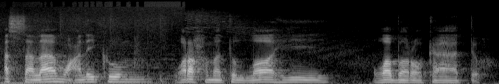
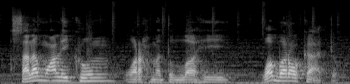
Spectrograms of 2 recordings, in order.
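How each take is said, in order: First: The greeting is said softly and gently. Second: The greeting is said quickly and briskly. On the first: It suits older people. "bisa lebih lembut lagi" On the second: It suits teenagers and young adults. "mungkin bisa lebih cepat"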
